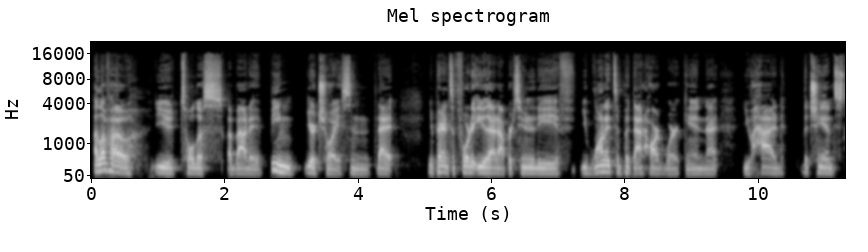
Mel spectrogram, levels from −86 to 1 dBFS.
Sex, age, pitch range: male, 20-39, 105-125 Hz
